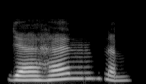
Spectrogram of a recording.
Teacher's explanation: Huruf H-nya di pangkal tenggorokan.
